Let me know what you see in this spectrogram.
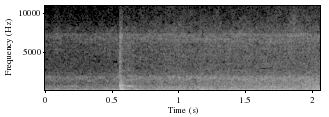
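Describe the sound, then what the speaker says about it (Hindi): A car drives the wrong way through a traffic jam on a highway near a toll plaza around Jammu, heard as a steady rumble of engines and road noise with one brief sharp bump. "वो रॉन्ग साइड पे गाड़ी आ रही है।"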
